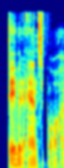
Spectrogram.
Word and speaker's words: Anspaugh: David Anspaugh? – David Anspaugh, I believe so, yes.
